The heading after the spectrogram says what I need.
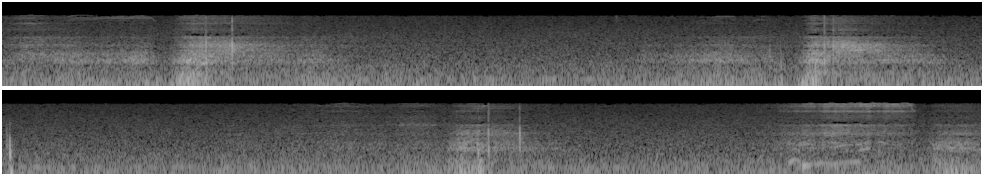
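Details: Man snoring beside his wife: rough, rattling snores about every six seconds, each a low fluttering noise on the in-breath, with quiet breathing in between.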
